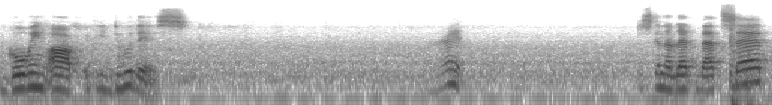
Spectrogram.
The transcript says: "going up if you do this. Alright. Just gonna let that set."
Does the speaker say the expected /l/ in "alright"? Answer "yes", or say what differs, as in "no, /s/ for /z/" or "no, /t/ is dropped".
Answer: no, /l/ is dropped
